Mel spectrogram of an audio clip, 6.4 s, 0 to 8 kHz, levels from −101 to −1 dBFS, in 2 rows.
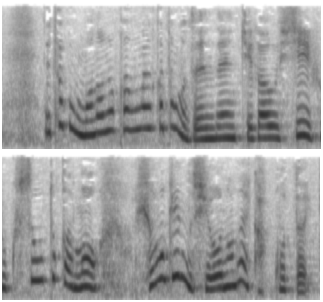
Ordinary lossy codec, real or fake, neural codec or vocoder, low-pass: MP3, 32 kbps; fake; codec, 16 kHz, 8 kbps, FunCodec, trained on Chinese and English, 25 frames a second; 7.2 kHz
